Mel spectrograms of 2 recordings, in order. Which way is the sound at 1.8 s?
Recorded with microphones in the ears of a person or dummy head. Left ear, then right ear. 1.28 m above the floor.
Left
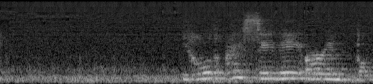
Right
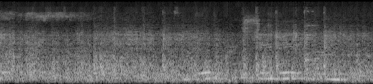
75° right (ahead or behind).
